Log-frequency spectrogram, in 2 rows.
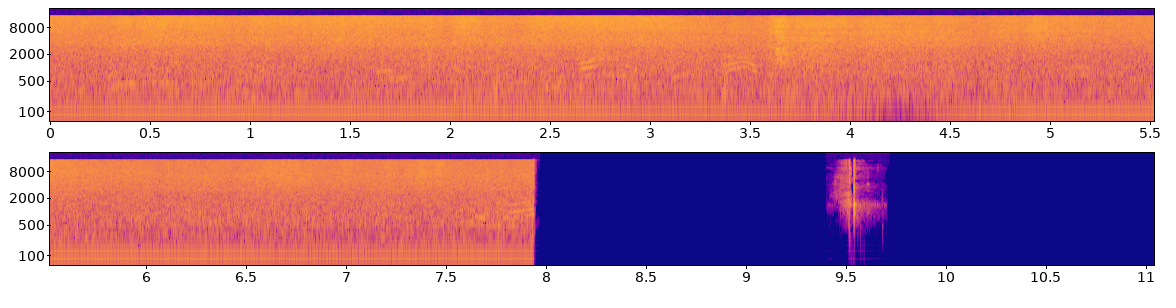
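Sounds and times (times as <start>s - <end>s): boat engine low rumble: 0.0s - 8.0s
rushing water: 0.0s - 8.0s.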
